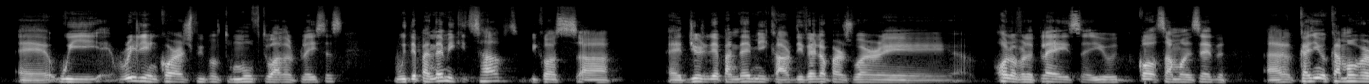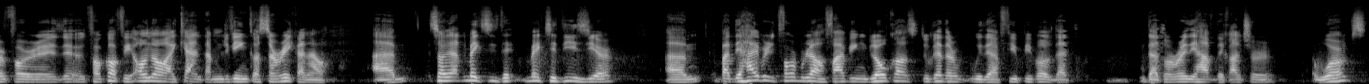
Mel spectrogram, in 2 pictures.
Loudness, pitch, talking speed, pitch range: -19 LUFS, 125 Hz, 180 wpm, 115-145 Hz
